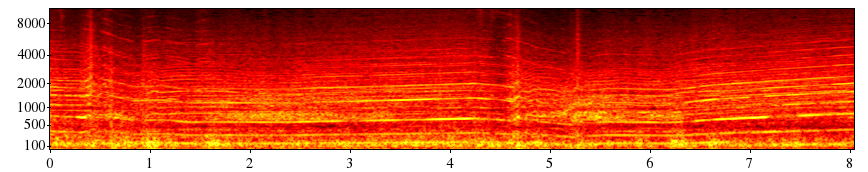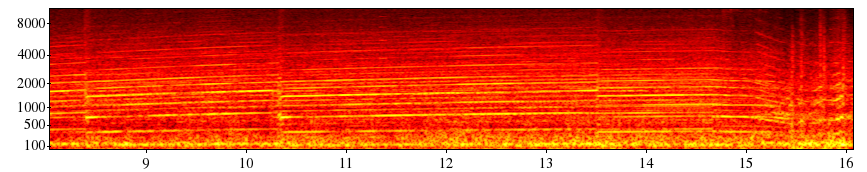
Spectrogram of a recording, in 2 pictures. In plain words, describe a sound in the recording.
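A racing car engine whines loudly, rising in pitch through the gears and dropping as it slows for corners.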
